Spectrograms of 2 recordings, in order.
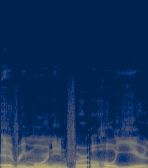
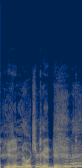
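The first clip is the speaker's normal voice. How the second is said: incredulous teasing; faster than usual. Retold or imitated. Teasing friend about winging it.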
